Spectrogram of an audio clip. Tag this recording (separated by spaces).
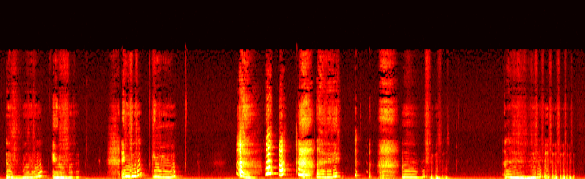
chortle crazy creepy cute female giggling Girl laughter voice woman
